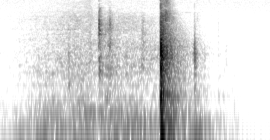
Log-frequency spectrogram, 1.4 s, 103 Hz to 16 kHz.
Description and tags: Drawer-Wooden-Empty-Close-02
This sound was captured from a small bed side dresser. I emptied the drawer before recording to get a more resonant sound. When it was full of socks it had a very dead and quiet sound that would be relatively easy to imitate through some clever EQing.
